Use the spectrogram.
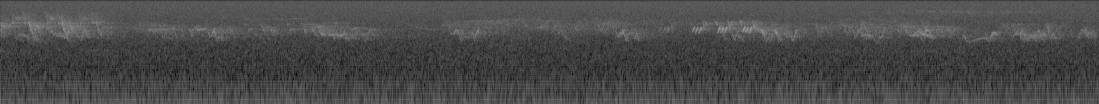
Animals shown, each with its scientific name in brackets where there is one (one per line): Red-eyed Vireo (Vireo olivaceus)
Black-throated Blue Warbler (Setophaga caerulescens)
Ovenbird (Seiurus aurocapilla)
Hermit Thrush (Catharus guttatus)
Scarlet Tanager (Piranga olivacea)
Mourning Warbler (Geothlypis philadelphia)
